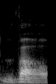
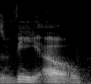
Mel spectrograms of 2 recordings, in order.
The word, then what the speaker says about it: Vo: And I'm assuming it is actually pronounced Vo. All it is V-O. So I don't know, maybe it's like woe or something like that, but I've been saying Vo.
